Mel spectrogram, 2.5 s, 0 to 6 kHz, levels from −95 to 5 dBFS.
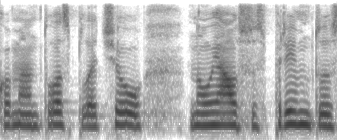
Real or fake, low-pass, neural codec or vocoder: fake; 5.4 kHz; vocoder, 44.1 kHz, 128 mel bands every 256 samples, BigVGAN v2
